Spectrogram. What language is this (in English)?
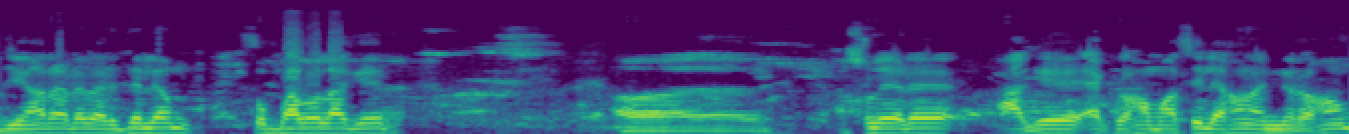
Arabic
